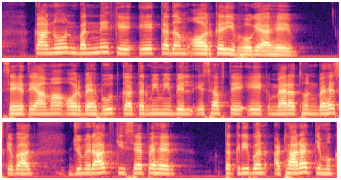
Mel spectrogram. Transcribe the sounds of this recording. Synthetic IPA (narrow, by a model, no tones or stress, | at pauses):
kaːnuːnbɐnːekeeːkːɐd̪əmɔːɾkɐɾiːbɦoɡɐjaɦɛː | sɛɦət̪eaːmaʔɔːɾbɛɦbuːd̪kat̪ɐɾmiːmibɪlɪsɦɐft̪eʔeːkmɛːɾaːt̪ʰonbɛɦɛskebaːd̪ | d͡ʒʊmeɾaːt̪kisɛːpɛɦɛɾ | t̪ɐkɾiːbənɐʈʰaːɾakemʊk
